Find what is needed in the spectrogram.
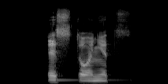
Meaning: Estonian
- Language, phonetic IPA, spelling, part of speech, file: Russian, [ɪˈstonʲɪt͡s], эстонец, noun, Ru-эстонец.ogg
